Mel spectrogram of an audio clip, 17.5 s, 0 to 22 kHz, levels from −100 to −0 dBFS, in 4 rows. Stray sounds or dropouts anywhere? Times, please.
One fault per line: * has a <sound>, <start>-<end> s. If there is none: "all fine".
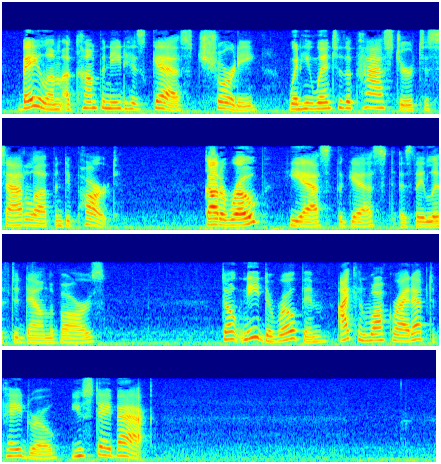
all fine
